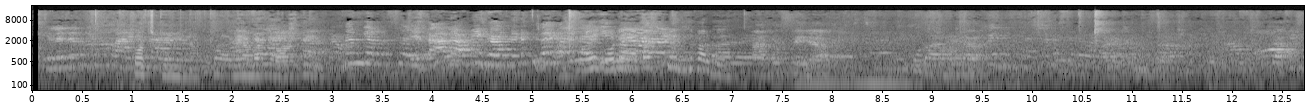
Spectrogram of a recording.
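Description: A young woman speaks warmly to children close by.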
